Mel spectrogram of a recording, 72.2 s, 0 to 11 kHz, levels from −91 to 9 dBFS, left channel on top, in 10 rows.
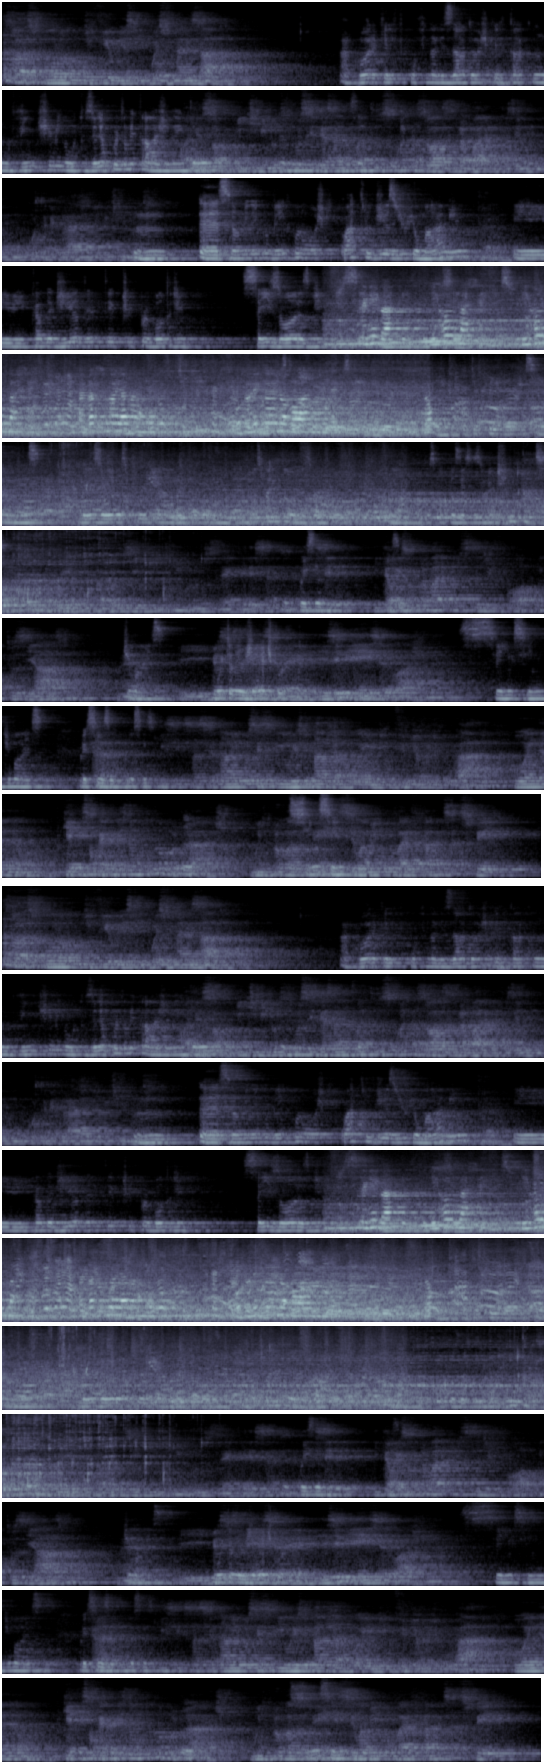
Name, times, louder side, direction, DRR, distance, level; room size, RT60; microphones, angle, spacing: voice 1, 0.0-3.0 6.4-6.6 9.6-16.3 20.5-21.1 27.4-27.8 31.2-31.4 39.2-39.9 40.7-41.1 42.5-47.8 48.3-51.6 52.1-52.4 52.9-56.5 58.2-58.4 59.0-59.3 59.9-65.5 65.9-67.8 68.1-71.7, equal, ahead, -7 dB, 8.0 m, -41 dB
voice 2, 4.5-10.2 10.9-11.4 11.8-12.8 16.2-16.7 17.1-20.7 21.3-24.2 24.9-30.9 31.3-34.3 34.7-36.6 37.1-40.5 41.3-43.4 47.1-47.8 48.5-48.8 52.2-52.7 53.4-54.6 56.8-58.3 58.9-59.9 61.9-62.0 67.4-67.7 68.9-69.7, left 2 dB, 50° left, 6 dB, 1.1 m, -35 dB
sound 1, 26.0-34.6, left 2 dB, 25° left, 0.9 m, -24 dB
sound 2, 28.8-41.6, right 3 dB, 30° right, 0.8 m, -32 dB
sound 3, 36.2-36.3 36.6-45.7 46.0-46.1, right 1 dB, 50° right, 1.3 m, -37 dB
24.5 x 21.0 x 8.7 m, 2.5 s
head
